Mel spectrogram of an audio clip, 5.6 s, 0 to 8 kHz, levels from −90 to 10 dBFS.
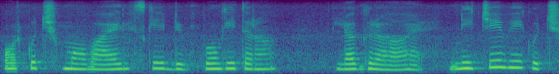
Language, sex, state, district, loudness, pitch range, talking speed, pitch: Hindi, female, Himachal Pradesh, Shimla, -16 LUFS, 205-235 Hz, 140 wpm, 220 Hz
